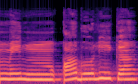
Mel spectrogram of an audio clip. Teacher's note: با ساکن کو ہلا کر پڑھیں گے۔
